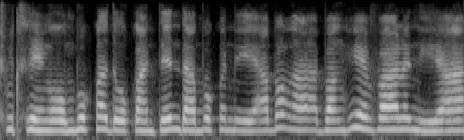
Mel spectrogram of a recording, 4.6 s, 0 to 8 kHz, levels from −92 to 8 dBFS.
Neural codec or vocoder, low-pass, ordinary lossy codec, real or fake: codec, 16 kHz in and 24 kHz out, 1.1 kbps, FireRedTTS-2 codec; 7.2 kHz; Opus, 24 kbps; fake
